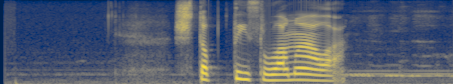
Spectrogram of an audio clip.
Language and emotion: Russian, angry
